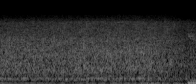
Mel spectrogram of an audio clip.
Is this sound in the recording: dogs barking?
no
